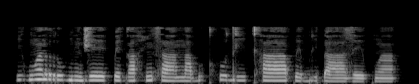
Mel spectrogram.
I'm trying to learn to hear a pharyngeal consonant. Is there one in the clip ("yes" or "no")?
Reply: no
